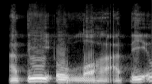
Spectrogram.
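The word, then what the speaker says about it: أطيعوا: Kalau ini kan perintah, artinya atiullaha, atiu artinya hendaklah kalian semua, atiu artinya ada panjang dibacanya, atiullah, taatlah kalian kepada Allah,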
